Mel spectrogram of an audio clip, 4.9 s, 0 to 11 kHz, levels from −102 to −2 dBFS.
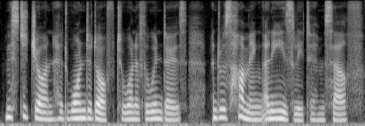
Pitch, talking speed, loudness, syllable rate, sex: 190 Hz, 195 wpm, -18 LUFS, 5.7 syllables/s, female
